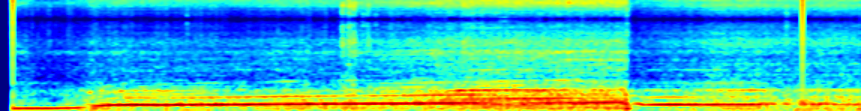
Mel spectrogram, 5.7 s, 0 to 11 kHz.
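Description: Audi B8 S4's supercharged 3.0-litre V6 with an APR aftermarket exhaust, heard from inside the cabin, pulling hard under acceleration on track. The engine note jumps up about half a second in and climbs steadily in pitch, then breaks briefly about four seconds in before running on.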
